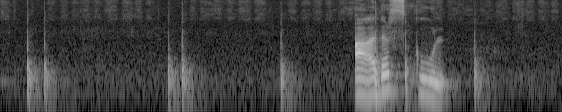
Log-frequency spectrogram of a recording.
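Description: Handwriting of a maths statement, pen strokes scratching across a surface in short separate bursts with pauses between them, and brief talk in the middle.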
